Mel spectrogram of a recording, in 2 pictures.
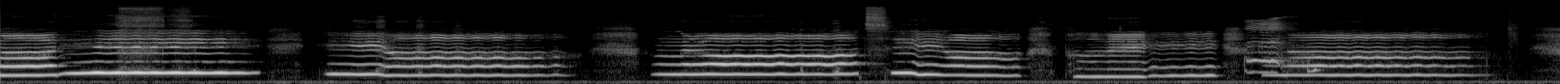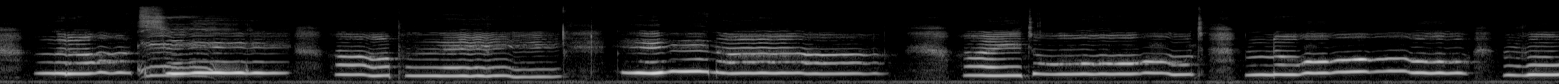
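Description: A woman singing opera-style to a baby, unaccompanied: long held notes with a wide vibrato, in phrases of a few seconds broken by short pauses for breath.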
